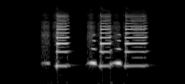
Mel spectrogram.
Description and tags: Bicycle air horn 001 (2)
Air Horn of a bicycle.
approach, bicycle, bike, cycling, pedaling, ride, wheel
